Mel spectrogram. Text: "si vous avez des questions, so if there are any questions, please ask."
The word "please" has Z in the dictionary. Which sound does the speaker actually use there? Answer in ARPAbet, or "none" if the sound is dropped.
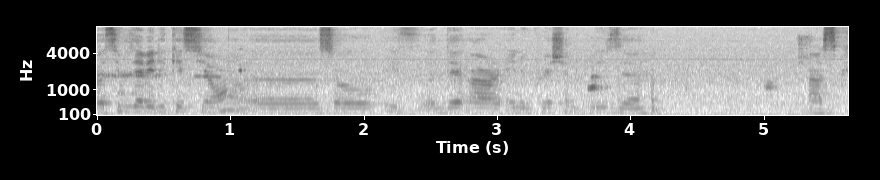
Z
